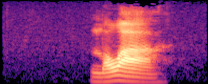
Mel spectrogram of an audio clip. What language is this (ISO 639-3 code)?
yue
